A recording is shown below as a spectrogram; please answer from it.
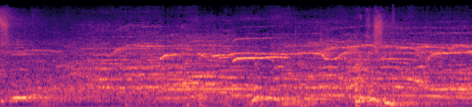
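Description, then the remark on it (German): An audience in a hall at a live stage show cheers loudly and continuously, with whoops and high shouts rising out of a dense wash of applause-like noise that stays steady throughout. “der Saal kocht.”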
